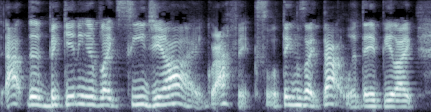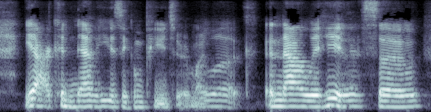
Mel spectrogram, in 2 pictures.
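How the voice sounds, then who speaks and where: A woman talks through her ideas as an interview guest. Her voice sits low for a woman. She thinks aloud, filling pauses with "like" and "um.". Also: steady tone. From London. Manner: thoughtful, frequent "like" and "um" fillers. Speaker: guest artist and filmmaker. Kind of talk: casual conversational interview.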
